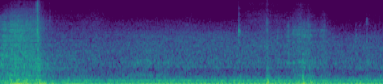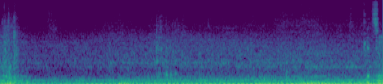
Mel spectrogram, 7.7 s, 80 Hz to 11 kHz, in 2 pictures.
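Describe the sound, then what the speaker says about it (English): Interior ride in a 1977 Chevrolet Chevette with about 800 original miles, its small engine droning steadily under continuous road rumble, with occasional creaks and rattles from the cabin and no talking. "we're gonna go for a quick little ride here in the 77 Chevette"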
